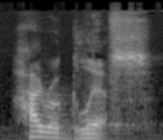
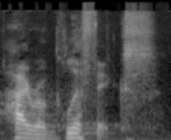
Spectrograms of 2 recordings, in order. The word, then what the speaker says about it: hieroglyphs: When you talk about this type writing, the proper way to say it is hieroglyphs. These little pictures are hieroglyphs, not hieroglyphics. The word hieroglyphic is the adjectival form. So it's hieroglyphic writing.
